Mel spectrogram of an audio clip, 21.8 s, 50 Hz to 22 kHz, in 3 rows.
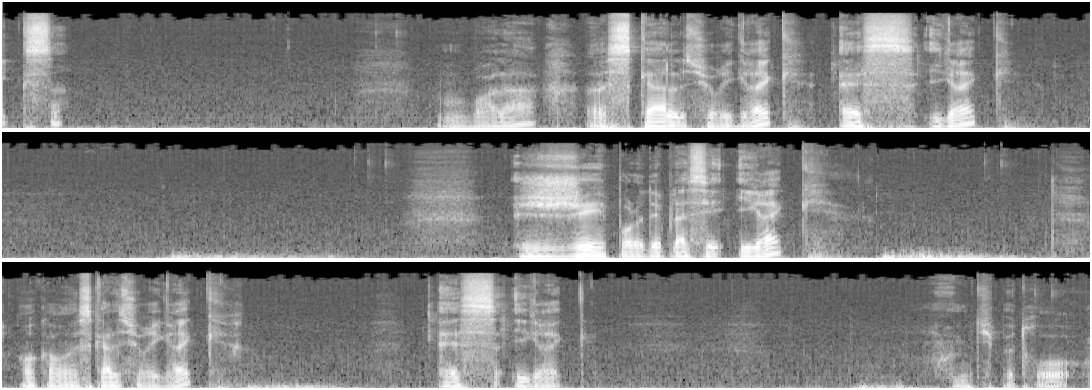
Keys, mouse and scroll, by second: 5.6 s, 11.1 g, 17.4 middle click, 17.4 s.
